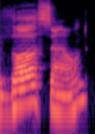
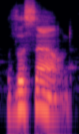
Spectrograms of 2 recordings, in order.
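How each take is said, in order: First: The word 'the' has a full, unreduced vowel. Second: The word 'the' has a reduced 'uh' vowel. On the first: The speaker calls it wrong. "I don't say the sound" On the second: The speaker calls it right. "I say the sound"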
